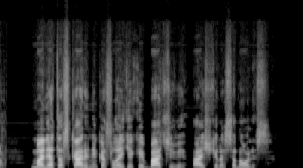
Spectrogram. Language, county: Lithuanian, Panevėžys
